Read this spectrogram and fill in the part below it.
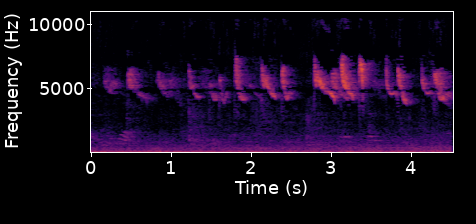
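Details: Japanese white-eye, wild-caught and caged for trapping bouts, delivers high, sweet slurred notes that start spaced and soft, then speed up into a louder, denser twitter in the second half.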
